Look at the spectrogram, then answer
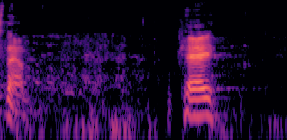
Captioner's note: audience laughing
